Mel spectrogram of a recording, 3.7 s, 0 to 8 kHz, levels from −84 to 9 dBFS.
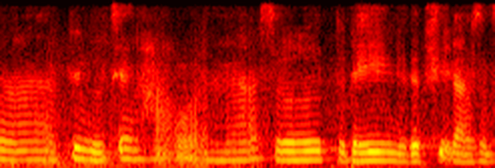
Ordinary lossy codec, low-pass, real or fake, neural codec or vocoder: Opus, 32 kbps; 7.2 kHz; fake; codec, 16 kHz in and 24 kHz out, 0.6 kbps, FireRedTTS-2 codec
